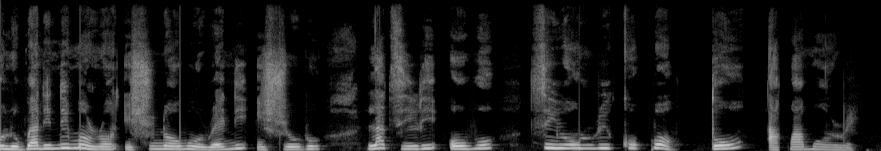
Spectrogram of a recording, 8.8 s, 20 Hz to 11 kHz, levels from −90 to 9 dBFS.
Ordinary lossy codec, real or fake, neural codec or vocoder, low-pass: none; real; none; none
